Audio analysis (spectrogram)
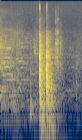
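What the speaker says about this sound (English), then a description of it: "I'm gonna close this door" A door in a soundproofed stud-wall room swings shut with a single solid thunk and a short second knock, heard close and fairly loud after a quiet moment, then fading to stillness.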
